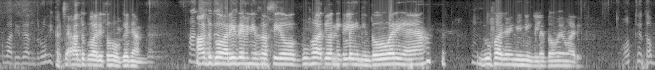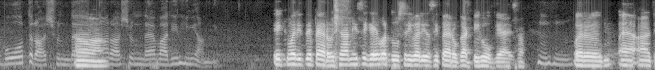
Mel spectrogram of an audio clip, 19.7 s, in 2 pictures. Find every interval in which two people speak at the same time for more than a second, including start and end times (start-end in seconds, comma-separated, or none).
3.1-4.3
